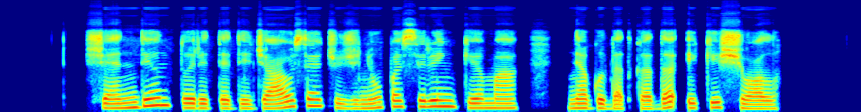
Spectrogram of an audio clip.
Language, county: Lithuanian, Panevėžys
